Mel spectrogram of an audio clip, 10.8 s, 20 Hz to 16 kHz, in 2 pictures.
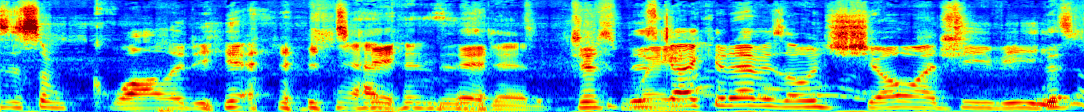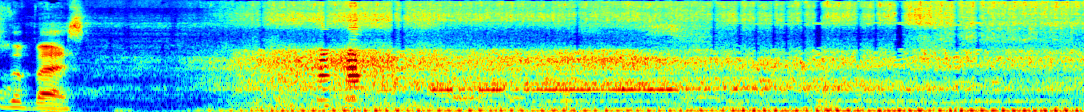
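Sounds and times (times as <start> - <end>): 
speech: 0.0 - 6.0
cars racing by on highway: 0.0 - 10.8
laughter: 0.8 - 4.1
horn toot: 6.9 - 9.2.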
